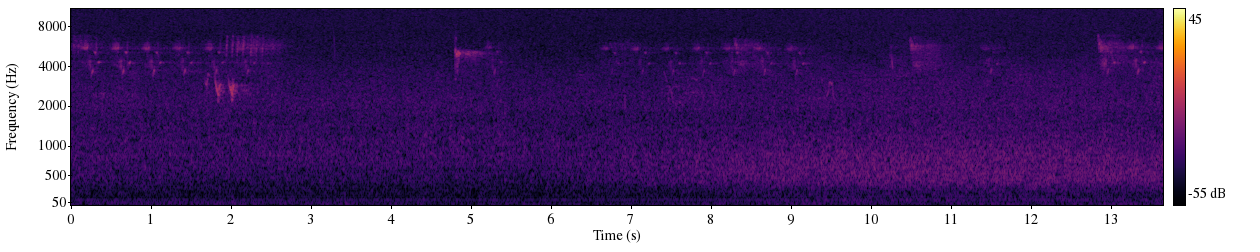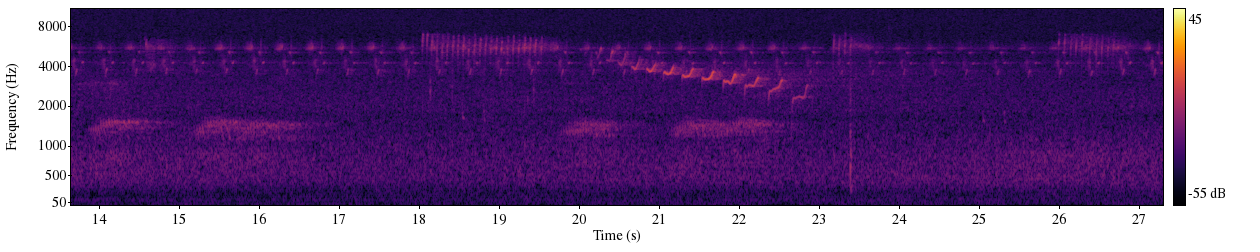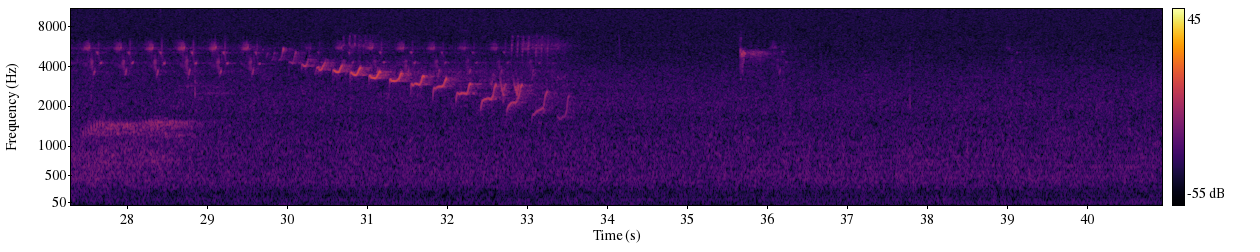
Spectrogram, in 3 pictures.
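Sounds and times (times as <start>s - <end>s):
low bird calls: 13.8s - 16.8s, 19.8s - 29.0s.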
